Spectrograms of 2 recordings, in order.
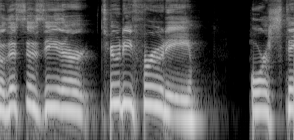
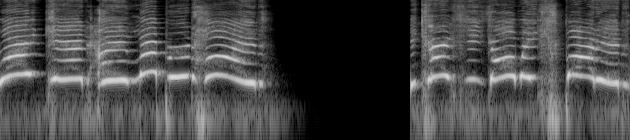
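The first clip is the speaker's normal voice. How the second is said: put-on squeaky, very high babyish voice. Told to read a joke aloud in a baby voice. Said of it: "Read the joke in a baby voice".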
